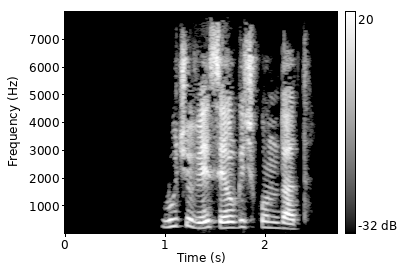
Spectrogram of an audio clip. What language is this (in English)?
Mari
